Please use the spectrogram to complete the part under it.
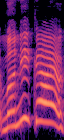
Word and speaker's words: Muniqui: No, Muniqui.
